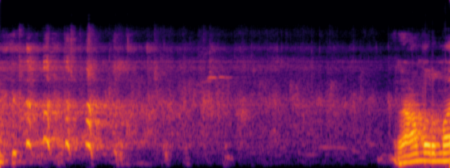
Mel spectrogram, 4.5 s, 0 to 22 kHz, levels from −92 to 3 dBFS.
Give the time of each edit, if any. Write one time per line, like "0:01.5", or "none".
none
